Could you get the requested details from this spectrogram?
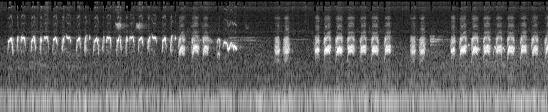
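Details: Sooty-headed bulbul lure call for wild birds from Pidie, Aceh: long runs of fast, evenly spaced chattering notes, broken by brief pauses, then resuming in clipped groups, with a low constant hum beneath.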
